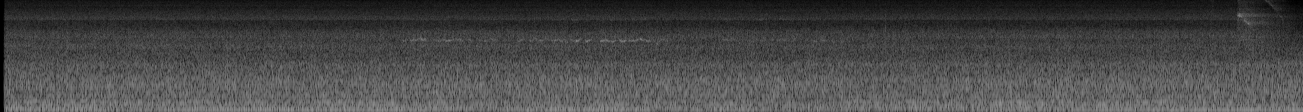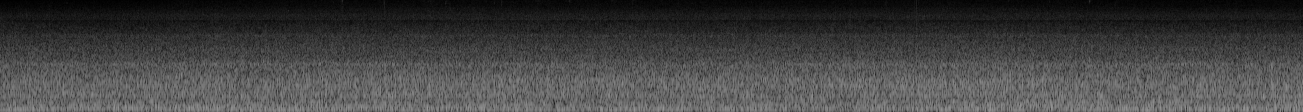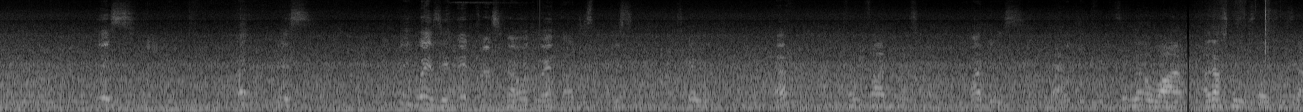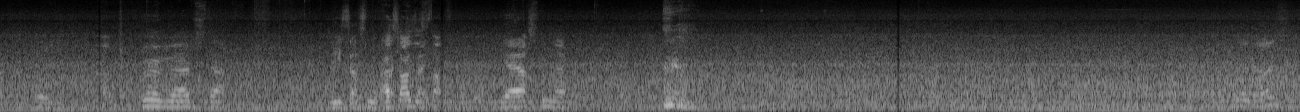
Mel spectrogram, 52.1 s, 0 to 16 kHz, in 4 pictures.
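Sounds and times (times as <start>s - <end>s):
diesel train engines droning: 0.0s - 52.0s
high squeal: 3.0s - 11.2s, 12.2s - 13.0s.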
